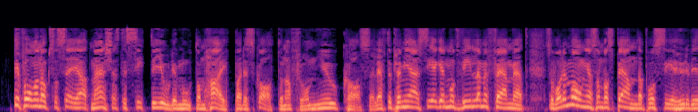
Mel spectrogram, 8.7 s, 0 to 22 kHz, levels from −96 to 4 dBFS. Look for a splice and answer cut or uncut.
uncut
